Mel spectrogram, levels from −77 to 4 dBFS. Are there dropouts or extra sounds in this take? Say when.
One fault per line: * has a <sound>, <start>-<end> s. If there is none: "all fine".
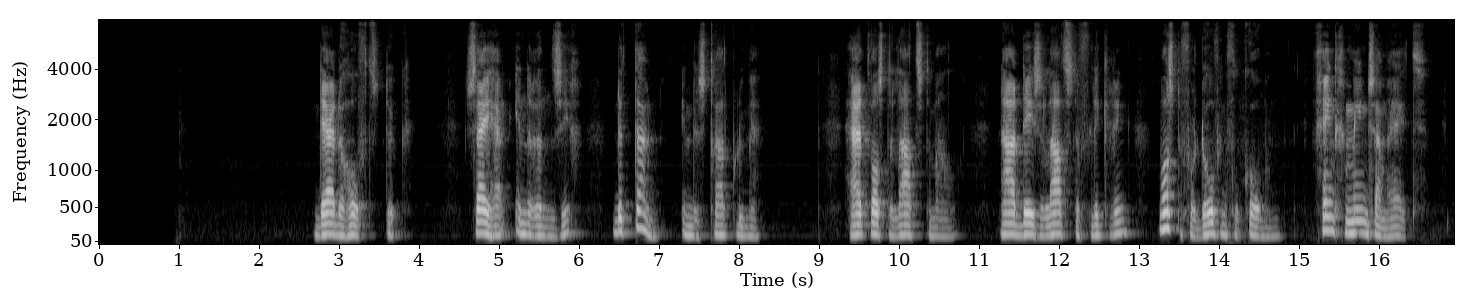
all fine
